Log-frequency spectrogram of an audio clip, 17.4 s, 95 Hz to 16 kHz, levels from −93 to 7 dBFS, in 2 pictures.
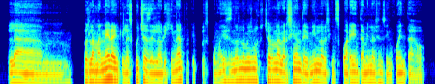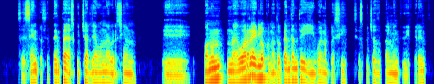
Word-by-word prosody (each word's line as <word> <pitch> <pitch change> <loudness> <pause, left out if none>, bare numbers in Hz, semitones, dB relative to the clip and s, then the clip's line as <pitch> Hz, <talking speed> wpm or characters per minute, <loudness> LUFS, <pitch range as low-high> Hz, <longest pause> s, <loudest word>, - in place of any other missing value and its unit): la, 95 -3 -1
mm, 90 +1 -10 0.2
pues, 105 -1 -1
la 110 0 +4
manera 120 +5 +5
en 120 - +2
que - - -7
la 95 - -3
escuchas 120 +2 -2
de 95 - -1
la 95 0 -1
original, 105 +6 -2
porque, 120 - -17
pues, - - -17
como 90 +1 -9
dices, 110 0 -4
no 110 +1 0
es 120 - 0
lo 125 - +2
mismo 120 0 +2
escuchar 120 +1 -3
una 115 0 +2
versión 115 +3 0
de 95 -3 -1
1940, 100 0 -2
1950 95 -3 -4
o 75 - -12 0.5
60, 110 +2 -1
70, 110 +3 -1
a 110 - +3
escuchar 100 +1 -4
ya 100 +1 -1
una 100 0 -2
versión, 95 0 -3 0.5
eh, 80 -3 -5 0.3
con 105 +3 +4
un 140 +3 +6
nuevo 110 +3 +5
arreglo, 150 0 +8
con - - -4
otro 115 +4 -2
cantante, 125 +1 +2
y 95 -5 -1
bueno, 100 -1 -4
pues 90 - -12
sí, 105 -3 -9
se - - -20
escucha 105 - -7
totalmente 95 -1 -5
diferente. 110 +7 -8
100 Hz, 170 wpm, -23 LUFS, 95-115 Hz, 0.5 s, arreglo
